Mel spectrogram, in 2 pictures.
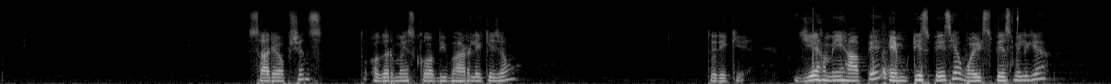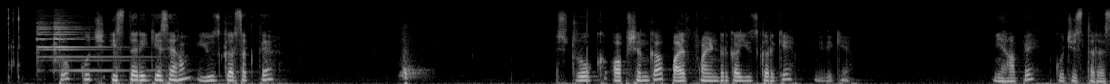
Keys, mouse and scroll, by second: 4.5 ctrl+-, 5.3 click, 6.9 click, 10.2 click, 11.4 shift+click, 12.8 shift+click, 15.2 ctrl+z, 15.8 click, 16.9 shift+click, 21.0 click.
